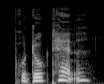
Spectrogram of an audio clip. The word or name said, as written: produkthandel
